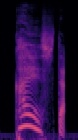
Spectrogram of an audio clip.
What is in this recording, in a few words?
female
